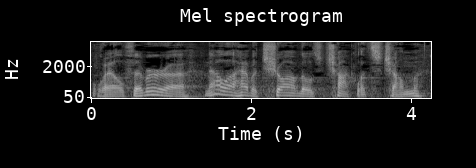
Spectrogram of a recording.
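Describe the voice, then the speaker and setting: A man acts a chummy pitchman announcer from 1940s radio comedy. His mid-pitched voice is husky, with a pally, salesmanlike delivery. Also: lively intonation, measured pace, a bit bright, exaggerated voice. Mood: teasing.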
